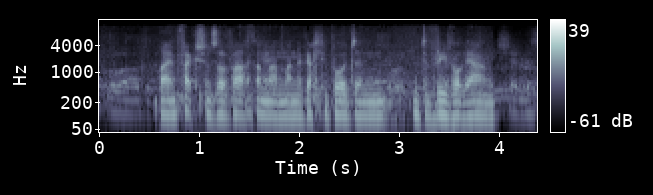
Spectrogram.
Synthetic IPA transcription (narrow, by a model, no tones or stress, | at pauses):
maɪnfɛkʃɔnzɔvaːθəmamanəɡaɬiboːdəndəvrivɔlˠjawn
